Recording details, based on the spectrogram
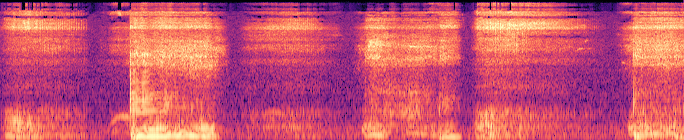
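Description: Repeated rough, vibrating snores on the in-breath with airy out-breaths between, about ten breaths a minute; ordinary heavy snoring.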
